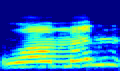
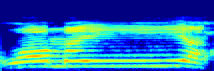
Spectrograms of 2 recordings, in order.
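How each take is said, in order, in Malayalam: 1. n ശബ്ദം വ്യക്തമായും വേറിട്ടും ഉച്ചരിക്കുന്നു. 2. n ശബ്ദം അടുത്ത y ശബ്ദത്തിൽ ലയിക്കുന്നു. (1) "ഈ നൂനിന്റെ ശബ്ദം വമൻ എന്നുള്ള ശബ്ദം എന്ത് ചെയ്യാൻ പാടില്ല, വെളിവാക്കാൻ പാടില്ല" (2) "യാനോട് ചേർത്ത് യാന് ശബ്ദം കൊടുക്കുക"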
